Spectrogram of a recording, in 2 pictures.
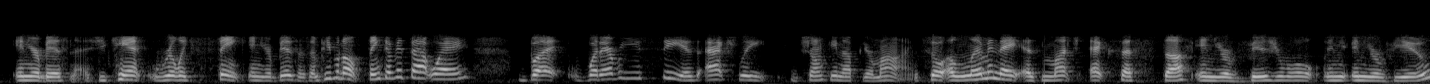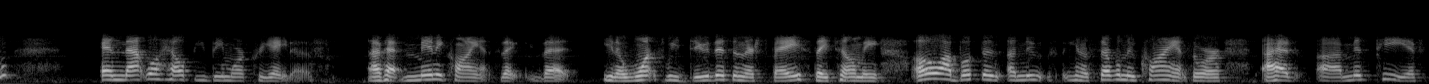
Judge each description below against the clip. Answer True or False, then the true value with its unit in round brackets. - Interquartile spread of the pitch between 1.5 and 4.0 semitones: True (3.5 semitones)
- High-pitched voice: True (195 Hz)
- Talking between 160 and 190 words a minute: True (180 wpm)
